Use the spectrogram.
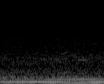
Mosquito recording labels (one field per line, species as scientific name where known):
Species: Anopheles gambiae s.s.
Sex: female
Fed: unfed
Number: one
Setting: insect culture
